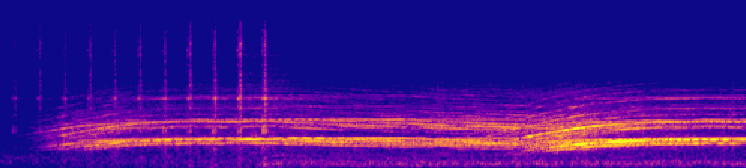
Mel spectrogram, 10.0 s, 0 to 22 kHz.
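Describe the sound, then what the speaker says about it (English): Civil defense air raid sirens wailing over Coventry during the 1940 Blitz, loud sustained rising and falling tones that swell and shift pitch, preceded by a quick series of sharp clicks, with no voices. "The sirens pervaded the whole atmosphere all over the city."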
